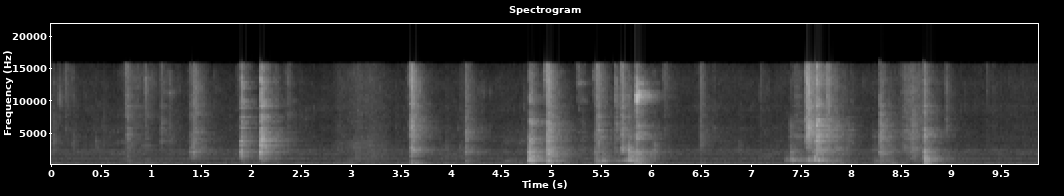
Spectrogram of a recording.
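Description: Dishes clink and clatter as they are moved on a shelf.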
